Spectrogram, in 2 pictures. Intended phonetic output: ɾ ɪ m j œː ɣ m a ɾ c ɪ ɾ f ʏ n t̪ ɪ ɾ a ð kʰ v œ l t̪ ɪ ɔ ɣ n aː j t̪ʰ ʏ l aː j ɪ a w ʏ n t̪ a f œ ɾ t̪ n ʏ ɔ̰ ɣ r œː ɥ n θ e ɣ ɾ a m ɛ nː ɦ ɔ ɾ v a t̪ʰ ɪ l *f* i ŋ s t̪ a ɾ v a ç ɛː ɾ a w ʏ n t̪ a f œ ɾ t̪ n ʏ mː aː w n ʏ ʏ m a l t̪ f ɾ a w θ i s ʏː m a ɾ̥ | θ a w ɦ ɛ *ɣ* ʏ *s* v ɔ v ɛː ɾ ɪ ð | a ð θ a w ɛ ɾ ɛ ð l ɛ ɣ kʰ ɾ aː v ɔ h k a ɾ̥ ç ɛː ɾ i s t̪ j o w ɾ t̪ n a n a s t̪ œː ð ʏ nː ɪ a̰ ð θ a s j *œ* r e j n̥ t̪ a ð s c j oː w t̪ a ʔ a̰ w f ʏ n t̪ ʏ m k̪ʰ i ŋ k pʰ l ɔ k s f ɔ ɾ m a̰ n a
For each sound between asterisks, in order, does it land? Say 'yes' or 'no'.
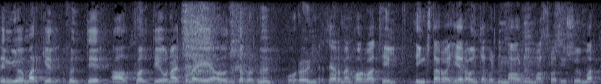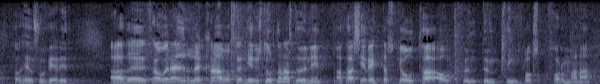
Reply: no, no, yes, no

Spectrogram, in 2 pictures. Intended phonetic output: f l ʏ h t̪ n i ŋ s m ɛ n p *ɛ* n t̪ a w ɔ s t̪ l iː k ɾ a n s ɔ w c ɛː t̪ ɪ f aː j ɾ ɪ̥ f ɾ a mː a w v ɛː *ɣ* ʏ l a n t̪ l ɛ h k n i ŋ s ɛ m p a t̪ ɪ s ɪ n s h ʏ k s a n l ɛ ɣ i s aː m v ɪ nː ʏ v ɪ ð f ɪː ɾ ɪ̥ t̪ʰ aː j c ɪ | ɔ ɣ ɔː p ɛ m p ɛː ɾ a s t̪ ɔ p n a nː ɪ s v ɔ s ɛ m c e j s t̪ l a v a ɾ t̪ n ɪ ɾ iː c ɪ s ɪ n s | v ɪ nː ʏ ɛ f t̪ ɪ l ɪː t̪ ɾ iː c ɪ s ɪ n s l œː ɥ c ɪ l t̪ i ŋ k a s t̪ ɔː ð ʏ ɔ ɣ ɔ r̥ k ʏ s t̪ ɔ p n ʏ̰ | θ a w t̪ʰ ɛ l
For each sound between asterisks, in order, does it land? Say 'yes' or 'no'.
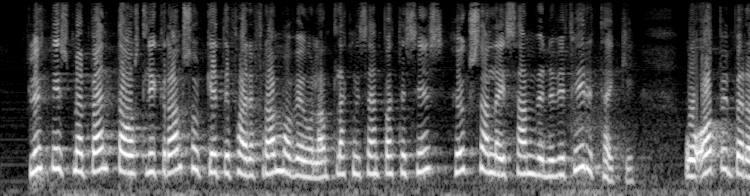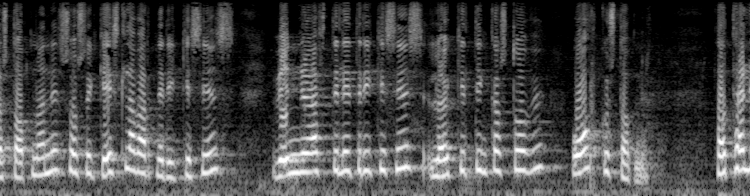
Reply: yes, yes

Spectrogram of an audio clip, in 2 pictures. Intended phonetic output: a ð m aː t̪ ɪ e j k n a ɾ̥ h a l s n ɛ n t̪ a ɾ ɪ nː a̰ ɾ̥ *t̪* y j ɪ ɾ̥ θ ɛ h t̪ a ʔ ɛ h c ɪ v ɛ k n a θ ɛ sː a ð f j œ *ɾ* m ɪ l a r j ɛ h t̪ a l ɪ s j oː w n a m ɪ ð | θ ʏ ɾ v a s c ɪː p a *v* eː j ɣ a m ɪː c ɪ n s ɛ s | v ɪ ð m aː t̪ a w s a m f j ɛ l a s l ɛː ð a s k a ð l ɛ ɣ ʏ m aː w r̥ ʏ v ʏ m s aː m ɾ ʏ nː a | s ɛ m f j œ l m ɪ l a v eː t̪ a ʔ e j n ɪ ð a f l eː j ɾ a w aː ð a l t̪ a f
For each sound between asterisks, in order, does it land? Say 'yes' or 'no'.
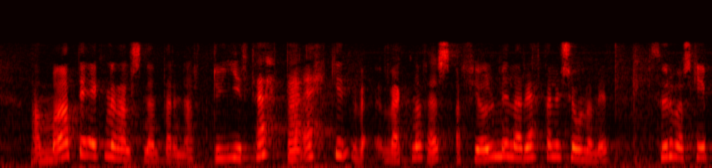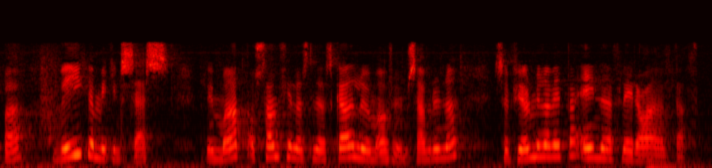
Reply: yes, no, yes

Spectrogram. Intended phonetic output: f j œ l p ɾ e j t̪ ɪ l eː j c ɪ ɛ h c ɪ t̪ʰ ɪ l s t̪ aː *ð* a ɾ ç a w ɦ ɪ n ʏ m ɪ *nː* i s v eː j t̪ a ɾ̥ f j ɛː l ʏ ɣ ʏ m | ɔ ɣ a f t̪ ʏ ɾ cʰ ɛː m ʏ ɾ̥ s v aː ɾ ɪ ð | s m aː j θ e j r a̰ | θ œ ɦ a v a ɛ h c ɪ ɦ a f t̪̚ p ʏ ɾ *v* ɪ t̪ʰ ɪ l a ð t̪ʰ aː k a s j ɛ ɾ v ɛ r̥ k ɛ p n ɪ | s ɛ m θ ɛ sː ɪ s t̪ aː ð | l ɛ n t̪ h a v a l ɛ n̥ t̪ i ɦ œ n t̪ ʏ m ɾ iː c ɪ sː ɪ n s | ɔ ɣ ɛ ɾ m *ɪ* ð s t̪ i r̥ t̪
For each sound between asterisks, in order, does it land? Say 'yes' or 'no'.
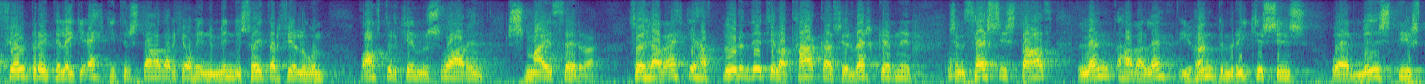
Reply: yes, yes, no, yes

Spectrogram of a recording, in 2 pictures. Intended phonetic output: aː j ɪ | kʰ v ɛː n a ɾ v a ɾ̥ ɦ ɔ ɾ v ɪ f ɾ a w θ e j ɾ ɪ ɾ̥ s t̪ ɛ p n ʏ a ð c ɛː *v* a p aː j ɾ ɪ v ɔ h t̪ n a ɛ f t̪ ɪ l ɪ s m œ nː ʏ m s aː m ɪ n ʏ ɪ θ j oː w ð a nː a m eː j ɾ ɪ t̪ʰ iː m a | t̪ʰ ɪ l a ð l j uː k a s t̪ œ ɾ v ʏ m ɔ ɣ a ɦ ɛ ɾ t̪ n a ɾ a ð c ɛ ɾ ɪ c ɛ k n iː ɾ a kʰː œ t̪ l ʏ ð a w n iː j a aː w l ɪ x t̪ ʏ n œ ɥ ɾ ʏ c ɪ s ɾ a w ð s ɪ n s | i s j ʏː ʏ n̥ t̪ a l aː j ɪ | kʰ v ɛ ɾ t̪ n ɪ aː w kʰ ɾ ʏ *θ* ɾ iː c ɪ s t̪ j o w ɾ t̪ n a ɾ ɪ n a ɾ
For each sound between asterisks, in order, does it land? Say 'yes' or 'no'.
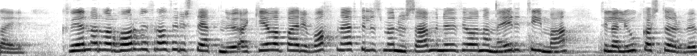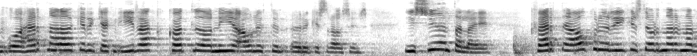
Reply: yes, no

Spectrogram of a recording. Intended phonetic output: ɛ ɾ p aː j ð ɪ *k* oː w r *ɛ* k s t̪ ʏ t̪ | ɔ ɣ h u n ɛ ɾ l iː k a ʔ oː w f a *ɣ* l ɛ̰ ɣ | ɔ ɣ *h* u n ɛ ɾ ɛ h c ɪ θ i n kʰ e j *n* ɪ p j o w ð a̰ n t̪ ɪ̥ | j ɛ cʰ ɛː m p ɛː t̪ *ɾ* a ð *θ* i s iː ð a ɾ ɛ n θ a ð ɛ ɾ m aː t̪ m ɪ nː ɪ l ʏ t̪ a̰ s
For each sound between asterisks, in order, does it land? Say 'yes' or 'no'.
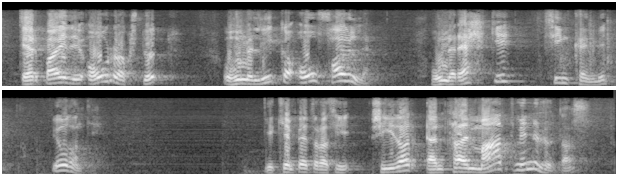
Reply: no, no, yes, yes, no, yes, yes

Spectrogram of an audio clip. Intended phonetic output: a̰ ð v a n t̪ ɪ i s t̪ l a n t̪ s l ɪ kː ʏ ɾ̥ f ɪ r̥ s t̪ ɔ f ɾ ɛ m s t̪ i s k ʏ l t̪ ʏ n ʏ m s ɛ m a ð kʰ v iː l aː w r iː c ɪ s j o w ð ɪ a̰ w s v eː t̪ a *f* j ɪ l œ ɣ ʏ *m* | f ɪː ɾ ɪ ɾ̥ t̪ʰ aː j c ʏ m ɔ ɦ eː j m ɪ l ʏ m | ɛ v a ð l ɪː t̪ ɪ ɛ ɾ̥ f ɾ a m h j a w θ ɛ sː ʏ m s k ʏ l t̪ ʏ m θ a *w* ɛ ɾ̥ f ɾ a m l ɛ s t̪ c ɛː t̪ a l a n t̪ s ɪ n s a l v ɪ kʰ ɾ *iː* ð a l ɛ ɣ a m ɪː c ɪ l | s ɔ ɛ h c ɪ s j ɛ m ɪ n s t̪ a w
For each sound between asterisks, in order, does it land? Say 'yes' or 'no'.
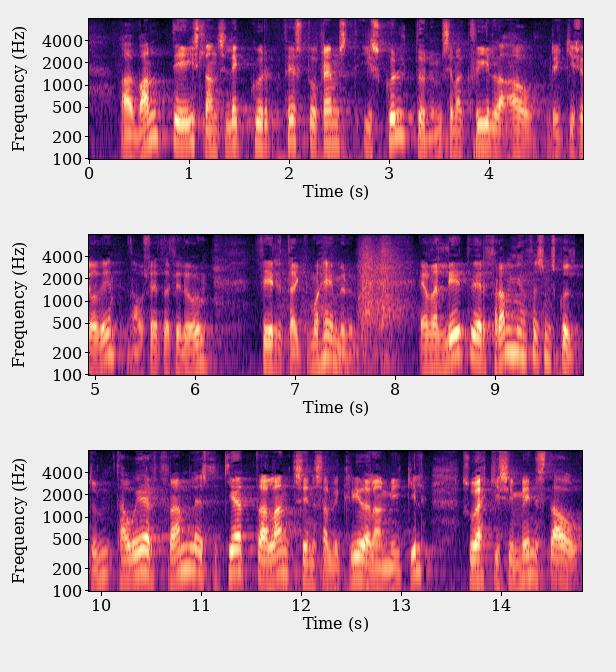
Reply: yes, yes, yes, yes

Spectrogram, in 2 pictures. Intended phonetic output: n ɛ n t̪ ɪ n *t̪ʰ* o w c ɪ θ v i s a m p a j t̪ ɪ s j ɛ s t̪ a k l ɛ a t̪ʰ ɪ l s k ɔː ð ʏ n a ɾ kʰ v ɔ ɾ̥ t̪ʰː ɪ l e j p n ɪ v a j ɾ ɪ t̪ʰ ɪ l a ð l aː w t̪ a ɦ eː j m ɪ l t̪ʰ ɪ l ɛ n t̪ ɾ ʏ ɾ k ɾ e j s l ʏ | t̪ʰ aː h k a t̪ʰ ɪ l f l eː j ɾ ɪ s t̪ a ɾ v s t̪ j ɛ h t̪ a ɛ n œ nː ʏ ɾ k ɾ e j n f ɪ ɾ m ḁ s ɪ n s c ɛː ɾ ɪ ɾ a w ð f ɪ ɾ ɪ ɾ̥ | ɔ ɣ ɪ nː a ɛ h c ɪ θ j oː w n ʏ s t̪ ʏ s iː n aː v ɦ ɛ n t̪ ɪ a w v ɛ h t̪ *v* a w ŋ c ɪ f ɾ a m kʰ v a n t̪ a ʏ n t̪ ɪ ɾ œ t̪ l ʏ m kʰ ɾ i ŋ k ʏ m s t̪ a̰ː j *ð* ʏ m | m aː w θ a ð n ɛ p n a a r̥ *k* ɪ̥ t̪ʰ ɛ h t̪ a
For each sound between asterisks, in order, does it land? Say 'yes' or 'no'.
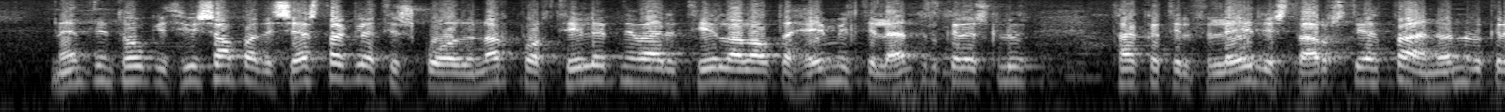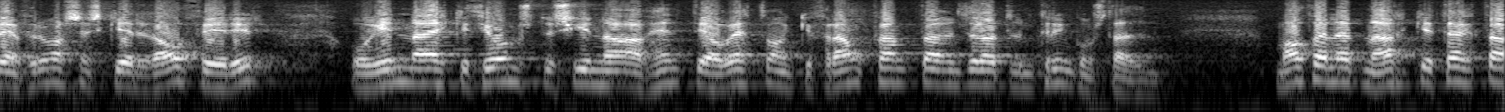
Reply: yes, yes, yes, no

